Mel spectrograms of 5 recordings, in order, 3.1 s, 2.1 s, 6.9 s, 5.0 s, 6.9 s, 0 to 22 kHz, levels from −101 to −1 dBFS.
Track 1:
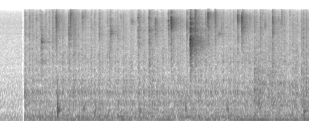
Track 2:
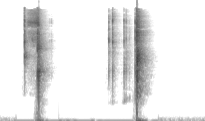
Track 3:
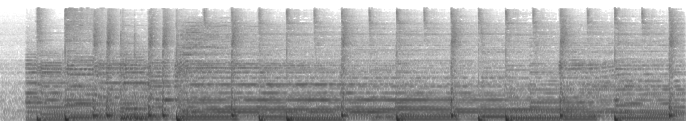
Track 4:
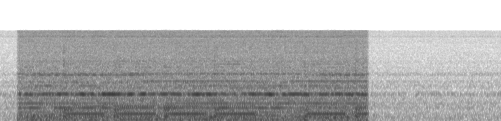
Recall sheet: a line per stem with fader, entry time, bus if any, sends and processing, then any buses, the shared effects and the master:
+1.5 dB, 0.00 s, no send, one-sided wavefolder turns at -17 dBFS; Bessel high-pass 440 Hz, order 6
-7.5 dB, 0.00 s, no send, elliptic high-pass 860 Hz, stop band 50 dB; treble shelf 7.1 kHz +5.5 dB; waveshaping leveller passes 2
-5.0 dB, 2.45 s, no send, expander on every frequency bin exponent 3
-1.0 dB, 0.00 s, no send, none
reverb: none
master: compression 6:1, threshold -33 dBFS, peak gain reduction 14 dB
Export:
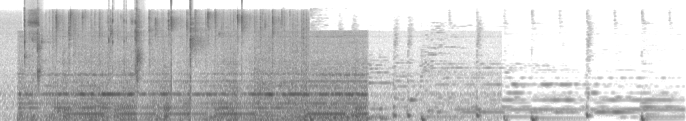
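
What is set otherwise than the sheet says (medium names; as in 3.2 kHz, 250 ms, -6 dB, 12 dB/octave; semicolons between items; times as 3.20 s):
stem 3 -5.0 dB -> -16.5 dB; stem 4 -1.0 dB -> -8.5 dB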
